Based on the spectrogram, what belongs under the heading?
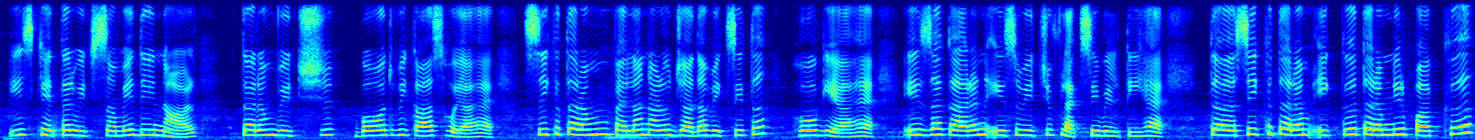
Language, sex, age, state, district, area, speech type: Punjabi, female, 18-30, Punjab, Mohali, urban, spontaneous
